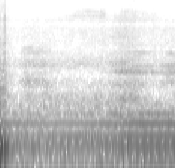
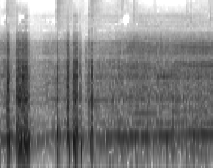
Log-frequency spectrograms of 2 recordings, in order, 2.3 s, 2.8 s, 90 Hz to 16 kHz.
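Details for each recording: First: Air Castle vintage vacuum-tube radio warming up after power-on, tubes lighting: steady low even mains hum with no crackle or buzz; normal warm-up hum, healthy set. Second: 1930s Air Castle radio with homemade antenna: hiss with faint stations fading in and out and sharp crackles; reception improves with a hand on the antenna and disappears without it; weak reception.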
